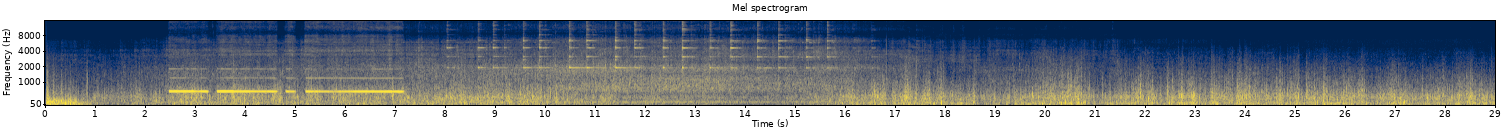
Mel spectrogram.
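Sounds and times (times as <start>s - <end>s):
wind rumbling on microphone: 0.0s - 29.0s
locomotive horn: 2.4s - 16.7s
locomotive bell ringing: 2.5s - 17.6s.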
